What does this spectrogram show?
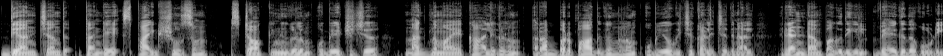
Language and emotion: Malayalam, neutral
